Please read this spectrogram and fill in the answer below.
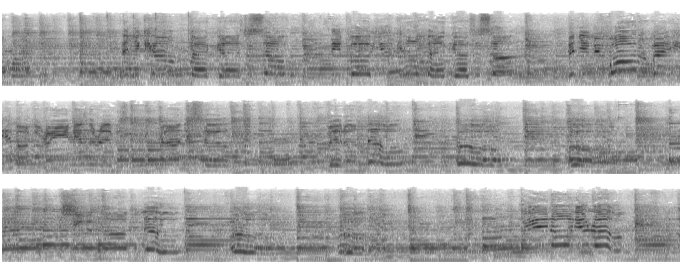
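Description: Live acoustic string band playing a country-folk song: strummed acoustic guitar and a lap steel guitar, with fiddle and upright bass in the band, and a man singing.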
